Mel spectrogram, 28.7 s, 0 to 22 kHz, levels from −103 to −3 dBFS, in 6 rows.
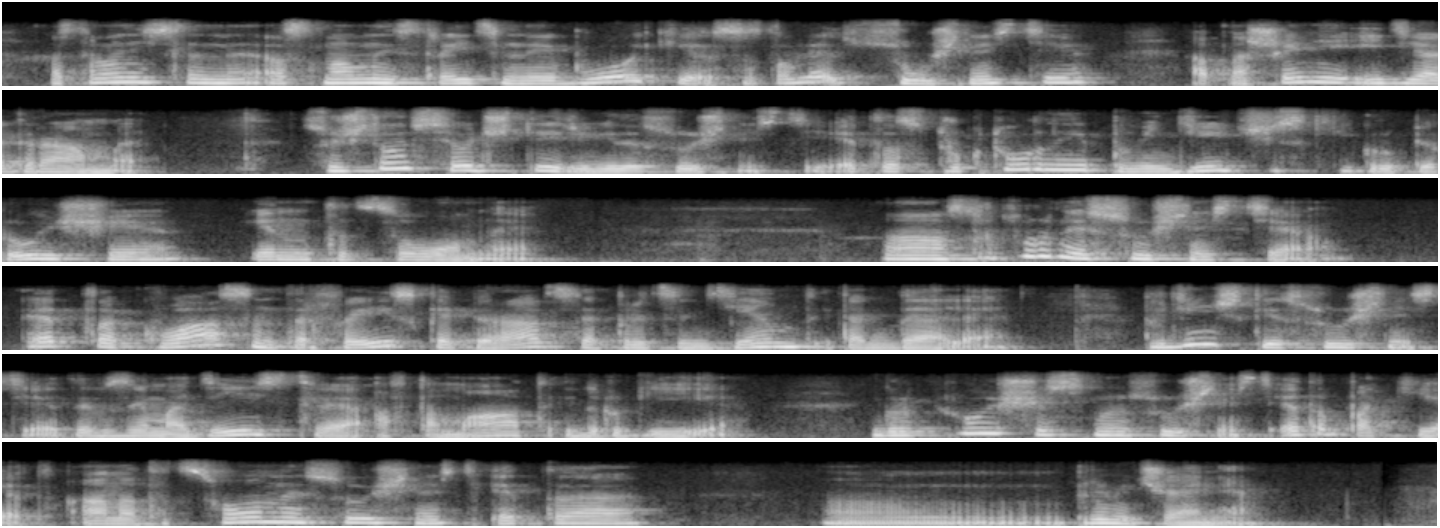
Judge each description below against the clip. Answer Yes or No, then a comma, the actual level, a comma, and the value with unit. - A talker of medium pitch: Yes, medium, 165 Hz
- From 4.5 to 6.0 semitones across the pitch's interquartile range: Yes, average, 5.1 semitones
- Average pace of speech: No, slow, 95 wpm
